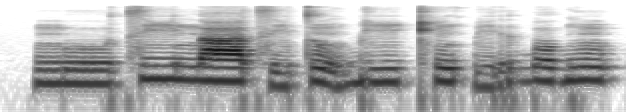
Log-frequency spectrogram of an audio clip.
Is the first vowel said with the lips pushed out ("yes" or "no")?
yes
